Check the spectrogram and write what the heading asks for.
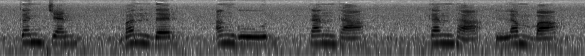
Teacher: तो अनुस्वार का उच्चारण जो है केवल नासिका से होता है। नासिका मतलब नाकों के द्वारा होती है।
